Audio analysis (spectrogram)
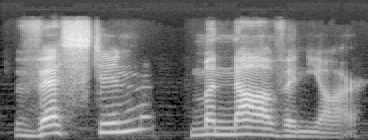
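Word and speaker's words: Vestenmannavnjar: pronounce this country's name it is pronounced vestin manavinyar the way how i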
